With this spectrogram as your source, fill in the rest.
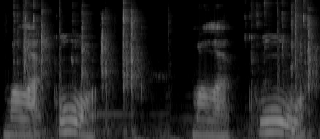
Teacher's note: The stress on the final O.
